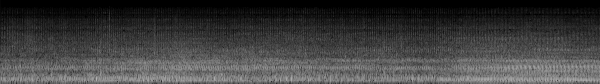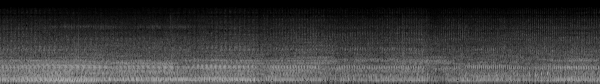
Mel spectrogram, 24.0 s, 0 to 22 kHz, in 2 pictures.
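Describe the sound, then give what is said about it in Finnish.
An outboard boat motor runs for about 24 seconds, a steady, mid-pitched mechanical drone with a slight knocking rattle that holds at an even loudness from start to finish, with no talk over it. “Mä nyt päin perämoottorin käyntiin.”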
